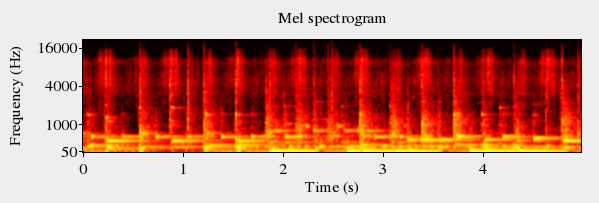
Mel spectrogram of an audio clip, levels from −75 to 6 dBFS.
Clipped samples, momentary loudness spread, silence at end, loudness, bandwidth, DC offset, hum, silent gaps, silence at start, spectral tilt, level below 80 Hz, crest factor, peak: under 0.1%; 4 LU; 0 s; -16 LUFS; 16.5 kHz; under 0.1%; none; none; 0 s; -6 dB/octave; -26 dBFS; 14 dB; -2 dBFS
